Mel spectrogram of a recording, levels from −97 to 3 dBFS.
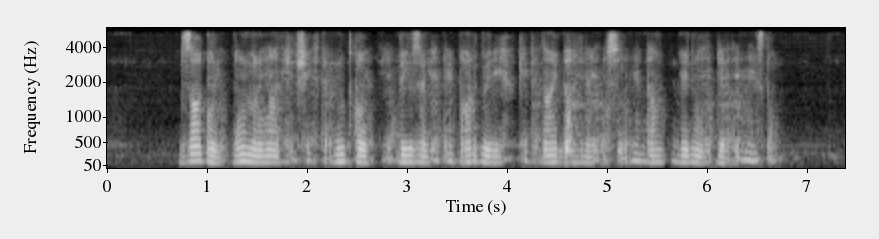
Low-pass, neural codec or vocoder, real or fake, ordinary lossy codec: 5.4 kHz; autoencoder, 22.05 kHz, a latent of 192 numbers a frame, VITS, trained on one speaker; fake; none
